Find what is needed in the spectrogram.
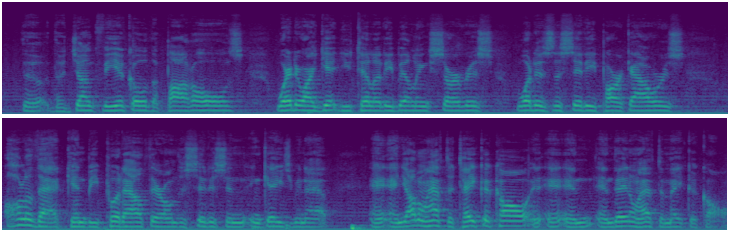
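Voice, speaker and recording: Room echo is audible around a man's fairly high voice. He speaks at a moderate pace in a flat monotone. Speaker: sales presenter. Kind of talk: sales pitch. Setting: city council meeting. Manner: loud; halting.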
